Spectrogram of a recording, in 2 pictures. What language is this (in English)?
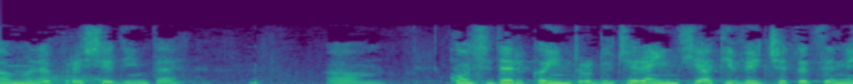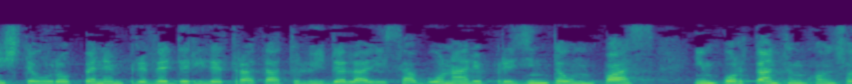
Romanian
